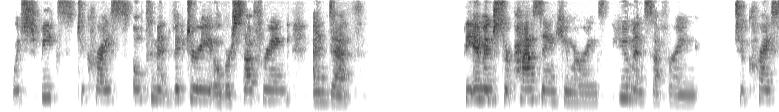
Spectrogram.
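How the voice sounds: Speaking at a fairly slow pace, a woman uses ordinary pitch variation in a fairly bright tone.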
